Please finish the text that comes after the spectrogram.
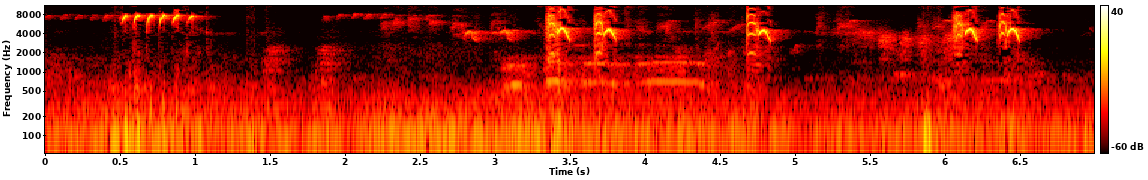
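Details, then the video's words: Lure recording of an olive-backed sunbird: a fast rattle of high chips at the start, then doubled sharp high notes repeated in spaced pairs through the rest of the clip. "kolibri ninja (konin) ijoan gacor pancingan ampuh konin bahan langsung nyautt"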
